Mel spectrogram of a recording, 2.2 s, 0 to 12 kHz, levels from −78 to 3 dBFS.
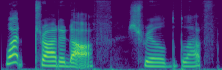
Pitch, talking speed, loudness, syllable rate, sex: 210 Hz, 135 wpm, -17 LUFS, 3.7 syllables/s, female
